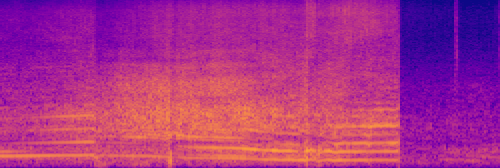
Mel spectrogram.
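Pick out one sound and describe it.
A sports car engine roars loudly as the car speeds past.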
